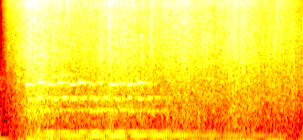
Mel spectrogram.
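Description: Cartoon sound effect of a small tree being shaken, a dense rustle of leaves lasting about two seconds, over a short musical cue of a few held notes.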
